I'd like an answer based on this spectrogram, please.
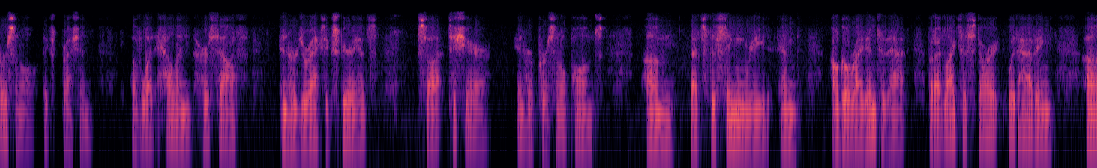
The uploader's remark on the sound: ACIM Daily Conference Call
